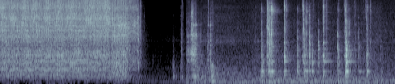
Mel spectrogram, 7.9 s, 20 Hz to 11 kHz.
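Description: Cordless impact tool running steadily for nearly three seconds as it spins out the 15 mm bolt of a strut torque mount, then stopping abruptly. Light clicks and rattles of metal parts being handled follow.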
